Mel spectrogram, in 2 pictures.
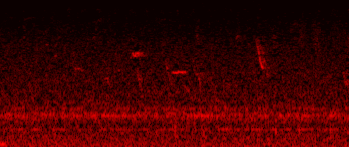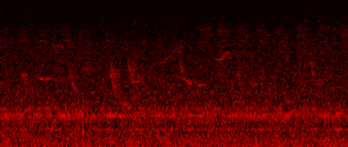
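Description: Faint scattered short bird chirps over a steady background hiss and a steady hum.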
